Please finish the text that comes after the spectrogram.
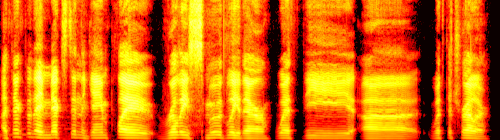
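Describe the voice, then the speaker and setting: Bright-voiced, enthusiastic young man. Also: medium pitch, level tone, moderate pace, clean tone, no echo, soft background music. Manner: enthusiastic, slangy. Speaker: reaction video host. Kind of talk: casual reaction chat.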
